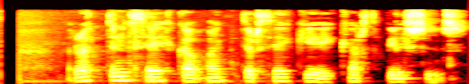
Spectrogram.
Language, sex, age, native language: Icelandic, male, 13, Icelandic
